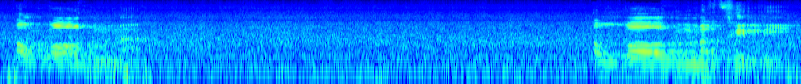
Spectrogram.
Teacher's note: موٹا ادا کریں گے یہاں، کیونکہ لام سے پہلے زبر ہے، اللہم، اللہم اغفر لی۔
